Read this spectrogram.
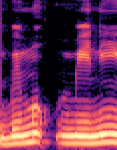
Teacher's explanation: حمزہ ساکنہ کے پڑھنے میں کیا ہوتا ہے، جھٹکا بھی ہوتا ہے ، تو جھٹکا پڑھ دیں گے، با زیر بی میم حمزہ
